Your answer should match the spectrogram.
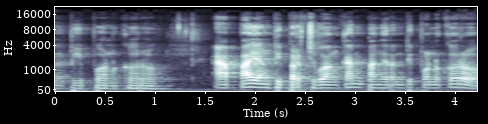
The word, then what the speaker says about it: Diponegoro: Hai Haryo Hai Diponegoro yang biasa kita Dipanegara ya pulsanya Oh ya kalau seperti orang Jawa bacanya Diponegoro Libya Pangeran Harya hai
